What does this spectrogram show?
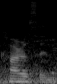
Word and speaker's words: Carlson: No, Carlson. That's a different guy you're talking about. Like it's spelled C. CARL, Yeah. not Carson.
